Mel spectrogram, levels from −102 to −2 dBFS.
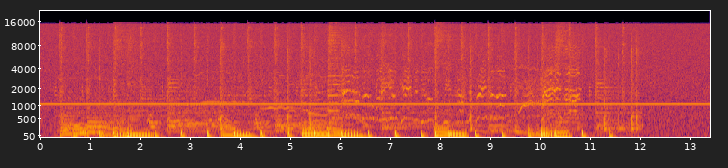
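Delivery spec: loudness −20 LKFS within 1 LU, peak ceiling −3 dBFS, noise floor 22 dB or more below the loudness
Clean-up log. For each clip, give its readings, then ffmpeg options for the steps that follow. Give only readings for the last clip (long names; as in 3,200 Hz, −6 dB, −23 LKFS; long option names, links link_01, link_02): interfering tone 1,100 Hz; level of the tone −30 dBFS; background noise floor −29 dBFS; target noise floor −44 dBFS; integrated loudness −22.0 LKFS; sample peak −4.0 dBFS; target loudness −20.0 LKFS
→ -af "bandreject=frequency=1100:width=30"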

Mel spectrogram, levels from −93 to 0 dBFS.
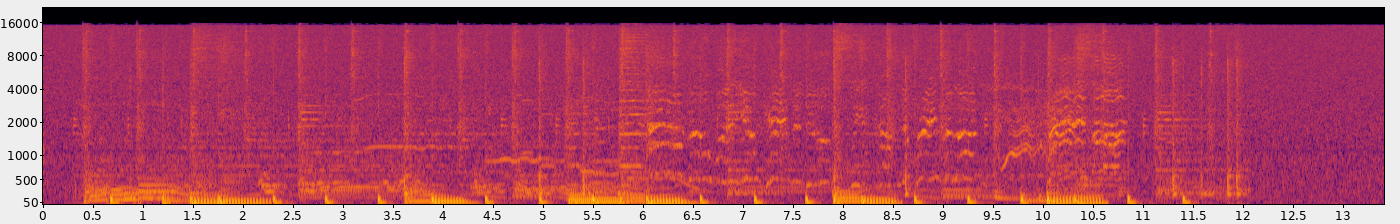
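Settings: interfering tone none found; background noise floor −31 dBFS; target noise floor −45 dBFS
→ -af "afftdn=noise_reduction=14:noise_floor=-31"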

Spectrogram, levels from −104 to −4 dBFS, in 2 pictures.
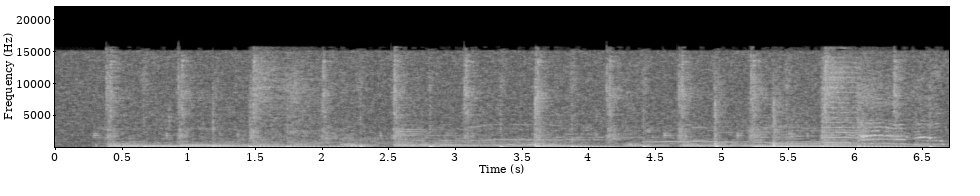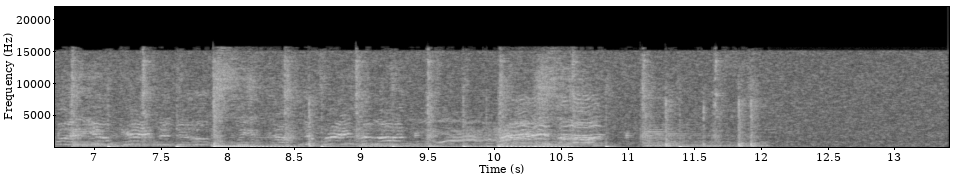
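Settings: background noise floor −41 dBFS; target noise floor −46 dBFS
→ -af "afftdn=noise_reduction=6:noise_floor=-41"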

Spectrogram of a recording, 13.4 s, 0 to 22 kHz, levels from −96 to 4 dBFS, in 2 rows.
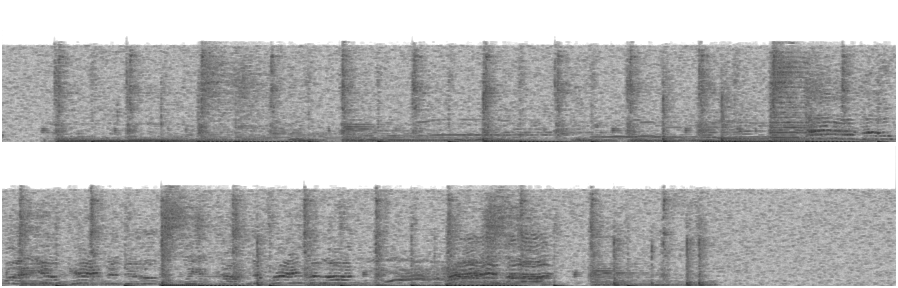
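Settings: background noise floor −44 dBFS; target noise floor −46 dBFS
→ -af "afftdn=noise_reduction=6:noise_floor=-44"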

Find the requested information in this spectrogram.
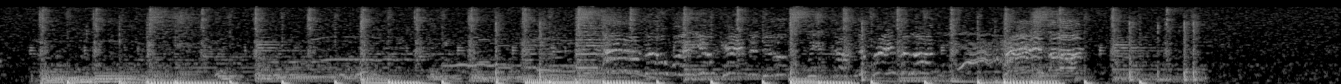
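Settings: background noise floor −47 dBFS; integrated loudness −24.0 LKFS; sample peak −4.5 dBFS; target loudness −20.0 LKFS
→ -af "volume=4dB,alimiter=limit=-3dB:level=0:latency=1"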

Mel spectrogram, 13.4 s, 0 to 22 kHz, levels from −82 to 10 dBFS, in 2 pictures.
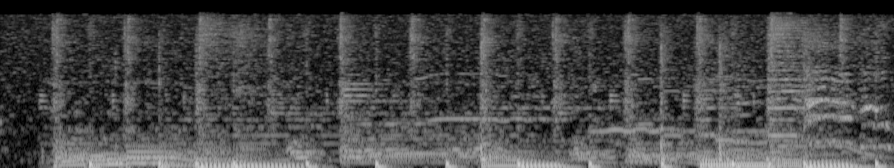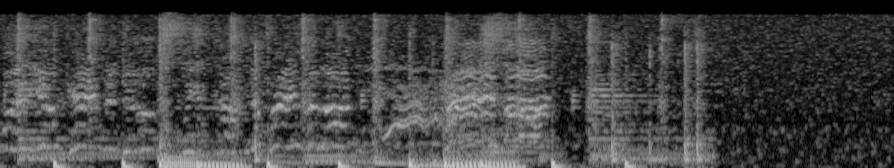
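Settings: integrated loudness −20.0 LKFS; sample peak −3.0 dBFS; background noise floor −43 dBFS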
